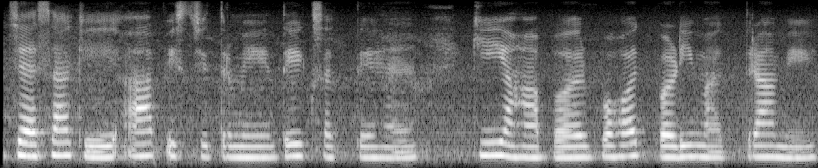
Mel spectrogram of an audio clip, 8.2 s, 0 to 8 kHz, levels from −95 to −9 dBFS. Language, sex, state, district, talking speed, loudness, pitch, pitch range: Hindi, female, Bihar, Kaimur, 115 wpm, -17 LUFS, 200 Hz, 195-220 Hz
